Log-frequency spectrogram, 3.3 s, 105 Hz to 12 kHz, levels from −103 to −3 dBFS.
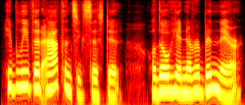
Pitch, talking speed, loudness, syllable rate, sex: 200 Hz, 200 wpm, -18 LUFS, 6.7 syllables/s, female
